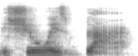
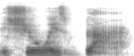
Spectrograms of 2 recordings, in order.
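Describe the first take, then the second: First: A linking sound joins shoe and is smoothly. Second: The same.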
